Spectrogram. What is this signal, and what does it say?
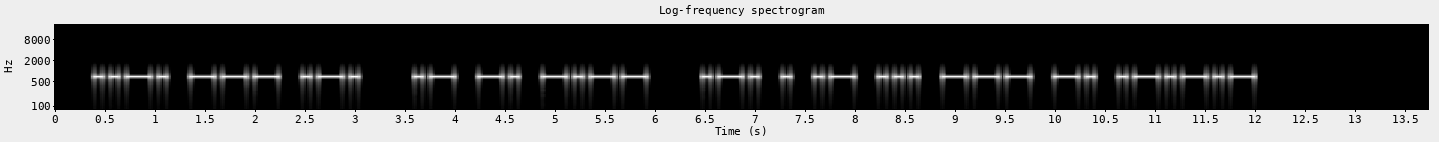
Morse code, heard as a keyed tone, about 15 wpm, 700 Hz. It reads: FOR ANY REASON.
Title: A Sound Of Thunder 15wpm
